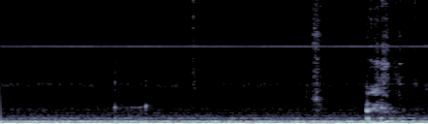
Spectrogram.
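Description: A peel-off face mask being pulled off the skin of the forehead and nose, with faint clicks and a short scratchy peeling noise near the end, over a steady low background rumble.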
